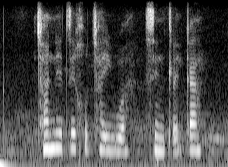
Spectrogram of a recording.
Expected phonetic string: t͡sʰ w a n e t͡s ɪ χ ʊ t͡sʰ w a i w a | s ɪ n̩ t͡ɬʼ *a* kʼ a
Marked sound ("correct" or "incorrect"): incorrect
